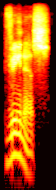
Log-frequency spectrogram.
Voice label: "venous", American

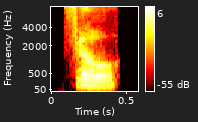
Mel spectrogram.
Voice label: "floe", Indian

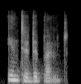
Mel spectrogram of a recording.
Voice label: "Interdepend", Indian

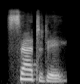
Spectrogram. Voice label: "Saturday", Indian

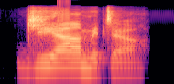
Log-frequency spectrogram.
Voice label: "geometer", Indian

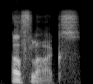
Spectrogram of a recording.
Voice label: "afflux", British

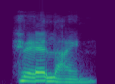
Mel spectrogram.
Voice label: "hairline", Indian

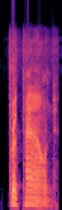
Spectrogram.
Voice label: "propound", American

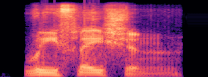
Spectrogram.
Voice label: "reflation", British

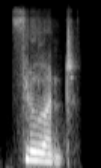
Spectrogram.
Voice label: "fluent", Indian

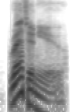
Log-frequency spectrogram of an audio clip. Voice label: "retinue", British

